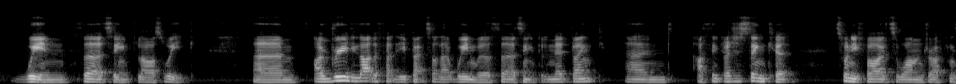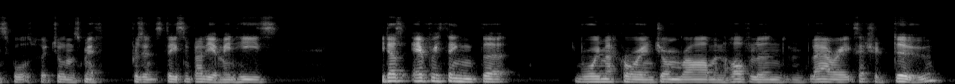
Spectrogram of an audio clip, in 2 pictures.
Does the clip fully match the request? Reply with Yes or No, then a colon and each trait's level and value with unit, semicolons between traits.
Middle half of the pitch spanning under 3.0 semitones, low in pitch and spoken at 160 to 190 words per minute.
Yes: narrow, 2.6 semitones; low, 120 Hz; average, 180 wpm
